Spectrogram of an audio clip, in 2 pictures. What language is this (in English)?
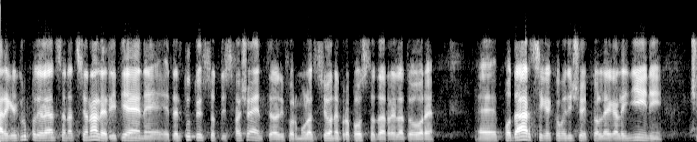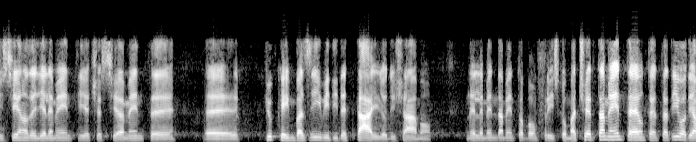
Italian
